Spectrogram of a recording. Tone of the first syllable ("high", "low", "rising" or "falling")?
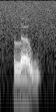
low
